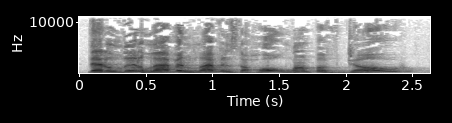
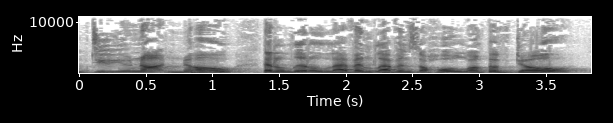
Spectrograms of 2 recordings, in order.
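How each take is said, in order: First: Higher, louder, fervent thunder on the verse; preached verse. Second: Said in the usual way. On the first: Shown as a demonstration. Pastor driving Paul's warning home, higher and louder. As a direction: hurl the verse at the congregation. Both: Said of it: "Don't you know, Paul says".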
